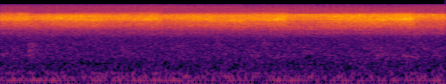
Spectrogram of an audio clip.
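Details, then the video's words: Shore cicadas at Table Rock Lake, southern Missouri, on a very warm day: an unbroken high, hissing buzz with little rise and fall, laid over a faint low drone of boats. "Boating Lake Sounds and Cicadas"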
